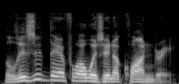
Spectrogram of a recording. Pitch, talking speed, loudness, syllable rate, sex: 145 Hz, 235 wpm, -17 LUFS, 7.7 syllables/s, male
